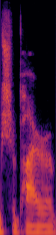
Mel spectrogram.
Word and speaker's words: Shapiro: I thank you for pronouncing my name, Shapyro, correctly.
